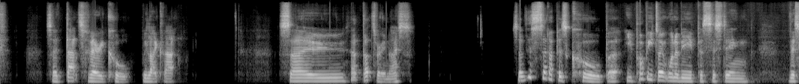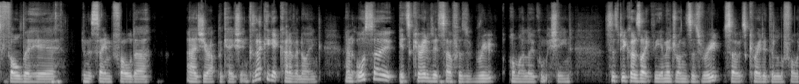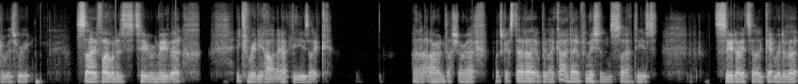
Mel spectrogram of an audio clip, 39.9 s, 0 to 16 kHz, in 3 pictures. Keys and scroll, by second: 6.1 super+w, 14.4-15.6 typing, 28.3-29.7 typing, 29.9 Return, 30.9-35.3 typing, 36.2 Up, 36.5 alt+Left, 37.0-39.0 typing.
